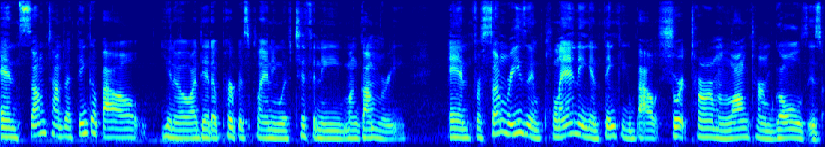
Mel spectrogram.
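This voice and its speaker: A woman's very deep, low voice carries her words at a moderate pace. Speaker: faith and mindset vlogger. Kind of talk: casual monologue. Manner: hesitant, filler-heavy.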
